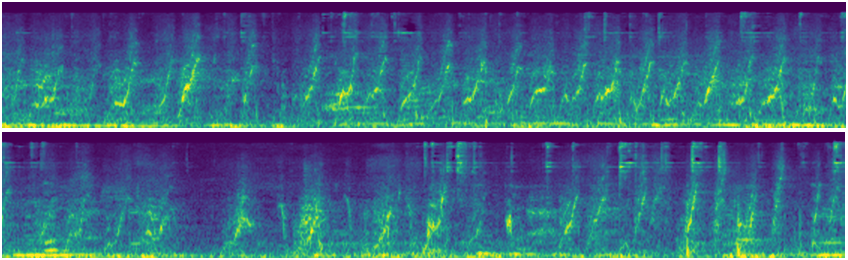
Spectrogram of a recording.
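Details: Exhausted male Boston terrier settled on a couch, giving a steady run of rasping nasal snorts and pig-like grunts, closely spaced and uneven, with no other clear sounds.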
